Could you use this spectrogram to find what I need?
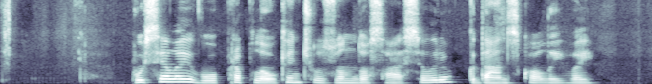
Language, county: Lithuanian, Alytus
